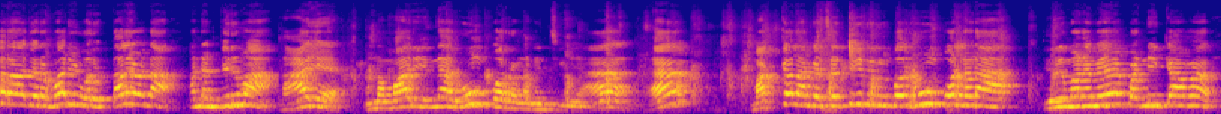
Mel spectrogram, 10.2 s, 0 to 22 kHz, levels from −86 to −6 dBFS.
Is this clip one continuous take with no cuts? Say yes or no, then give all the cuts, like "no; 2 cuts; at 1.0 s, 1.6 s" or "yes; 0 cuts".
no; 2 cuts; at 2.5 s, 8.5 s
